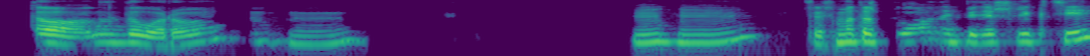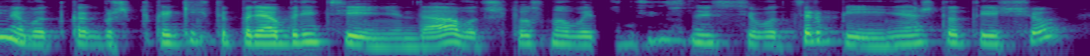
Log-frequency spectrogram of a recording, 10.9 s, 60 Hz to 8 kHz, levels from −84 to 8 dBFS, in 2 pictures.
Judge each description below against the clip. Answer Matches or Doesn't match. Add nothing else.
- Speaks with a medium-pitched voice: Doesn't match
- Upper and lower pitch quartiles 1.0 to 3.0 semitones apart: Doesn't match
